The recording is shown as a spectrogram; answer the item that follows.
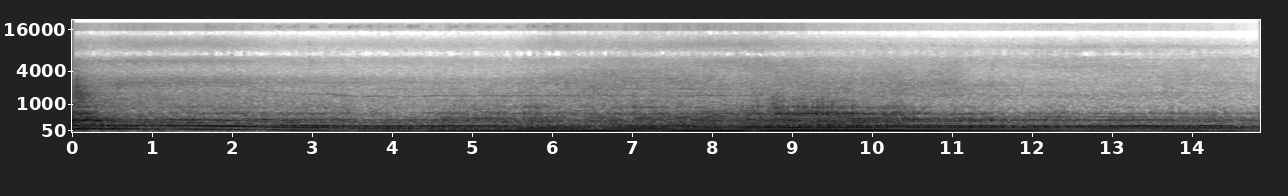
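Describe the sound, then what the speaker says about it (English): A BMW M62 V8 in a 5-series rumbles steadily at idle inside an empty building, its deep low drone filling the space throughout with a slight swell in revs midway and no talking. "I got to start the magical sounding M62 V8 in an otherwise deserted building and hear it clear its throat"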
